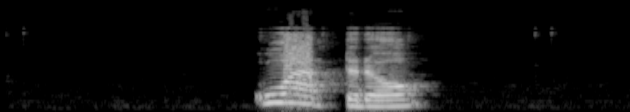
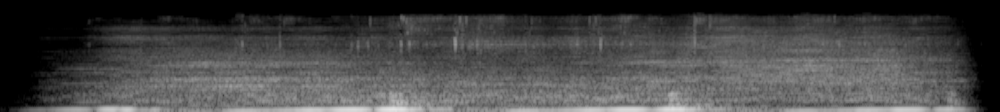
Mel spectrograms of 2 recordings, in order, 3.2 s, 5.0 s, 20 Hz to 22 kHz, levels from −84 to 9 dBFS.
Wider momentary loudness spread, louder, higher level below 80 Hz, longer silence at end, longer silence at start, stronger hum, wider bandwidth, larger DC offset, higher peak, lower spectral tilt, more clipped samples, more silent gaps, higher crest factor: second, 9 LU vs 15 LU; first, -14 LUFS vs -19 LUFS; second, -64 dBFS vs -26 dBFS; first, 1.05 s vs 0.15 s; first, 1.3 s vs 0.25 s; neither; first, 14.5 kHz vs 13 kHz; neither; about the same, 0 dBFS vs 0 dBFS; second, -3 dB/octave vs -6 dB/octave; neither; neither; about the same, 18 dB vs 18 dB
